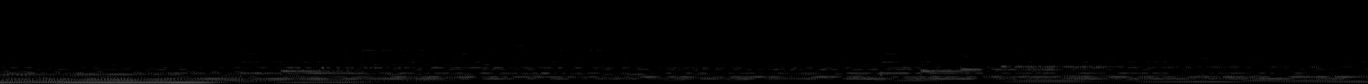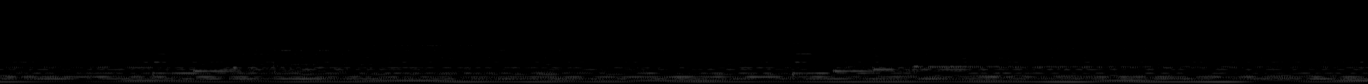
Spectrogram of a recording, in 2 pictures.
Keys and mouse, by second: 0.0 F6, 0.0 n, 0.7 shift+middle click, 1.7 shift+middle click, 3.1 KP_7, 4.6 click, 5.5-7.3 drag, 7.7 KP_1, 8.5 middle click, 9.1 click, 9.6 click, 10.5 click, 10.9 click, 11.6 click, 12.1 click, 12.6 click, 13.6 middle click, 14.0 KP_0, 14.7 click, 15.4 click, 15.9 click, 16.3 click, 16.7 middle click, 17.9 click, 18.2 middle click, 18.9 click, 19.0 shift+middle click, 19.5 click, 20.0 click, 20.4 click, 20.7 click, 20.7 right click, 20.9 middle click, 21.7 click, 21.8 middle click, 22.1 middle click, 22.7 click, 23.6 click, 23.9 middle click, 24.4 click, 24.8 KP_0, 25.4 shift+middle click.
